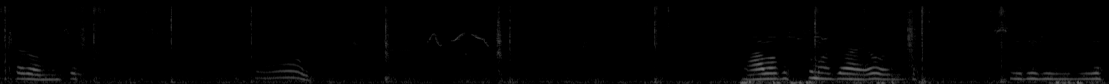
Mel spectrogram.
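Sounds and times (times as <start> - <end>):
high bird chirps: 3.6 - 5.1.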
